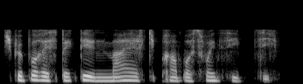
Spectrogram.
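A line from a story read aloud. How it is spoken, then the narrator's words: Sad remark. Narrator (French): constatait-elle tristement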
